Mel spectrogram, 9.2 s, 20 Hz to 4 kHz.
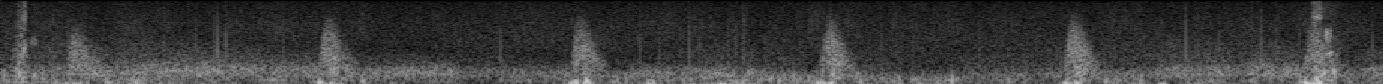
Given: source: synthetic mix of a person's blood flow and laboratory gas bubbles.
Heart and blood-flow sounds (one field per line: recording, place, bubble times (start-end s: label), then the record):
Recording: Doppler ultrasound of blood flow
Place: subclavian vein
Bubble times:
0.07-0.24 s: bubbles
8.72-8.94 s: bubbles
From the record:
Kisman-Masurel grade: 123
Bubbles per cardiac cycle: 1 to 2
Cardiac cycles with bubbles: 10 to 50%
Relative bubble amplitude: loud (0.450 to 0.775)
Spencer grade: 2 (many but less than half of the cardiac periods contain bubble signals, singularly or in groups)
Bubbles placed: anywhere in the cardiac cycle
